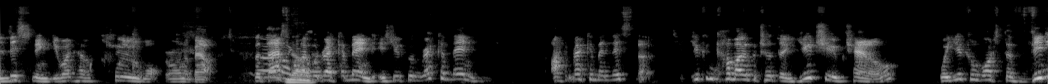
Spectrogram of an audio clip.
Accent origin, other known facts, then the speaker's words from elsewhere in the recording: England, United Kingdom; I'm English. I bleed red roses and I roar like a lion.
